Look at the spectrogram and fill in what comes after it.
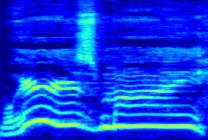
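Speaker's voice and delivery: voice jumping way up high. Host checking which episode this is; voice suddenly goes high. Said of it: "Why did my voice just get real high?".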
